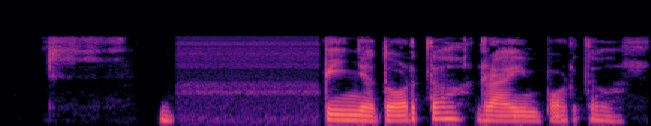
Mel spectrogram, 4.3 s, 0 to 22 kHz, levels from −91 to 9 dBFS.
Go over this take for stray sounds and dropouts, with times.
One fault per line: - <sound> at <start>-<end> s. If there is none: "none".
none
